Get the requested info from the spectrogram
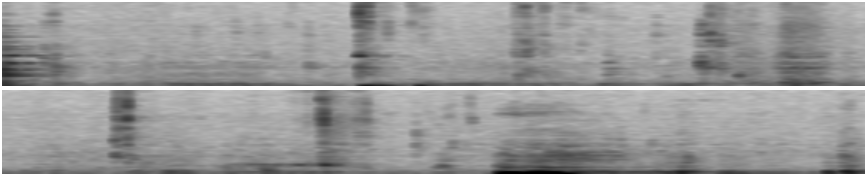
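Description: Close-miked chewing and biting of food, with small wet mouth clicks scattered through. A short vocal sound comes about a second in, and a falling one about four and a half seconds in.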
